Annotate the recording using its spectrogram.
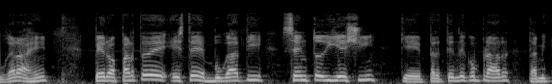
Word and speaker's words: Bugatti: Pues bien, ahora hay que decir que es uno de los 10 hombres que está buscando el famoso Bugatti 110, ¿así se pronuncia? Ajá.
